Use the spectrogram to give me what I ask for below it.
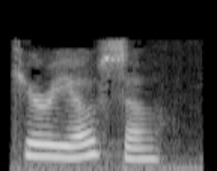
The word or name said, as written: curioso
